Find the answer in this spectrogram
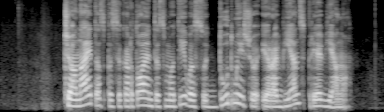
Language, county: Lithuanian, Vilnius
